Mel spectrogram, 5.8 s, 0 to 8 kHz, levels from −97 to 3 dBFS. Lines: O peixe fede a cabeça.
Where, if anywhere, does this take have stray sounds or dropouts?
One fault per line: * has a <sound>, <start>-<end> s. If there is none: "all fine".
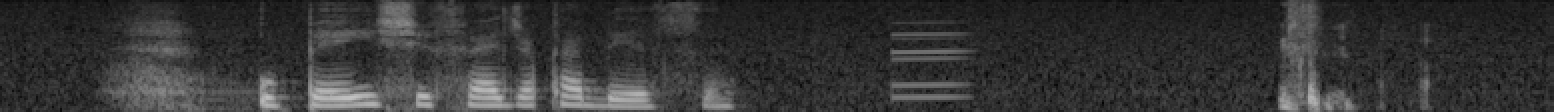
* has a chirp, 3.4-3.7 s
* has a laugh, 4.8-5.4 s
